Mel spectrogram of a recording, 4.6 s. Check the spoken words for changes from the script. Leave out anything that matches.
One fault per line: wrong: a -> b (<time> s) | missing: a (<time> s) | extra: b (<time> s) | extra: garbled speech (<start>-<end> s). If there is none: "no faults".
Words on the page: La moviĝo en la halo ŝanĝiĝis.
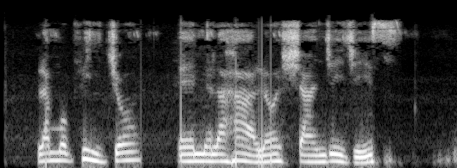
no faults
